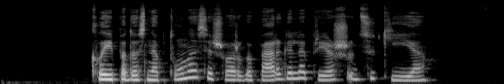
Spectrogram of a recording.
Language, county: Lithuanian, Vilnius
